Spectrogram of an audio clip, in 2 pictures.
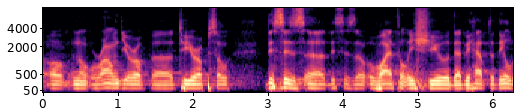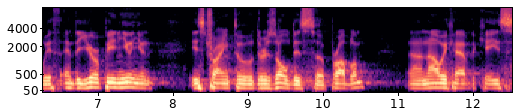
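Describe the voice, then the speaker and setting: A man with a Croatian accent chairs a conference panel, giving formal opening remarks in a halting, hesitant way and often repeating words. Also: lowish voice, a little mellow. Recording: echoey hall with long reverb.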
